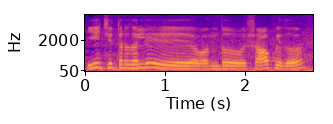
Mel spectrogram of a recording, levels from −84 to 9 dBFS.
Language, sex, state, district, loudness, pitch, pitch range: Kannada, male, Karnataka, Koppal, -14 LUFS, 170 Hz, 160-195 Hz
